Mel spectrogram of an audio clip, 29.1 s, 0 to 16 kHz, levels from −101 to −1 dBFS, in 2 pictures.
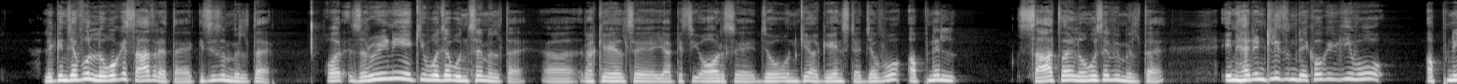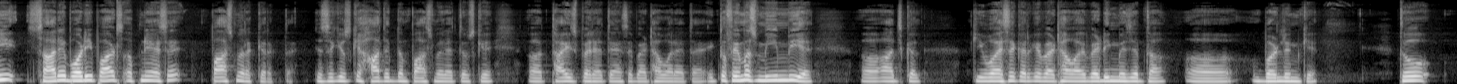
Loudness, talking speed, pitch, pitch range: -21 LUFS, 205 wpm, 160 Hz, 145-190 Hz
